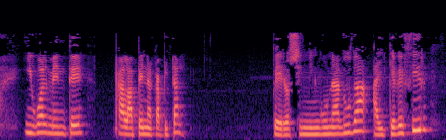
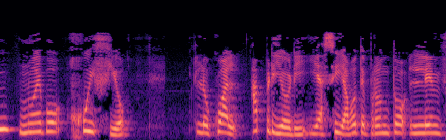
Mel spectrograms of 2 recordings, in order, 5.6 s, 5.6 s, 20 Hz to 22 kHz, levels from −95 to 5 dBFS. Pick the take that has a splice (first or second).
second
